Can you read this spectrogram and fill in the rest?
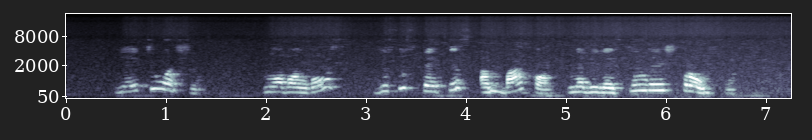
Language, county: Lithuanian, Panevėžys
